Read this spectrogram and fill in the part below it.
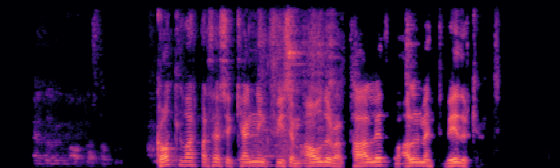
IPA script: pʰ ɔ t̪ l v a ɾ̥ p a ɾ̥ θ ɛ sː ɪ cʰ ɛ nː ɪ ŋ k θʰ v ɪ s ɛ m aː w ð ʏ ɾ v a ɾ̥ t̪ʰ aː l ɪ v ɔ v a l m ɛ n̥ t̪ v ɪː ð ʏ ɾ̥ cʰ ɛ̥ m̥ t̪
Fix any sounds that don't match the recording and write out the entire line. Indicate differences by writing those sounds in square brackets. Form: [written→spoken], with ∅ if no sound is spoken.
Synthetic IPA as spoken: [pʰ→kʰ] ɔ t̪ l v a [ɾ̥→r̥] p a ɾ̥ θ ɛ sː ɪ cʰ ɛ nː [ɪ→i] ŋ k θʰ v [ɪ→i] s ɛ m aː w ð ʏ ɾ v a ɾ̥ t̪ʰ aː l ɪ [v→ð] ɔ [v→ɣ] a l m ɛ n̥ t̪ v ɪː ð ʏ ɾ̥ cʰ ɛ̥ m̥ t̪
